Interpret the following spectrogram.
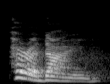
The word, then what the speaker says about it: paradigm: just say among among but among then G is silent in was like paradigm paradigm do you know this friend of paradigm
